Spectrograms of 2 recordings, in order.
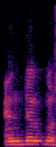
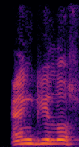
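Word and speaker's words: ἄγγελος: अनि त्यसको उच्चारण चाहिँ एन्जल हुदैनन्। एङगिलोस हुन्छ।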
